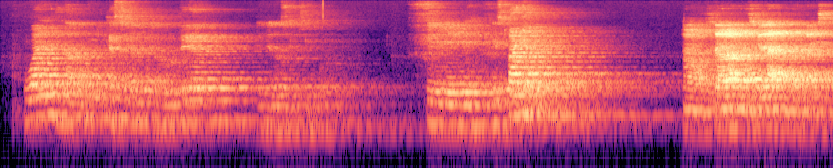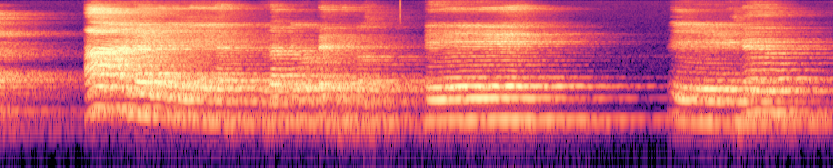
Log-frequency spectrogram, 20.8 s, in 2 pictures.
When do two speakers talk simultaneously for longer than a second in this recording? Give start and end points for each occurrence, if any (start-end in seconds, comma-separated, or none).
none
